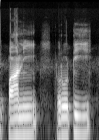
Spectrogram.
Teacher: یا کی 2 قسمیں ہیں، یا معروف اور یا مجہول۔ تو یا معروف اس میں یا کا تلفظ کھینچ کر کیا جاتا ہے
